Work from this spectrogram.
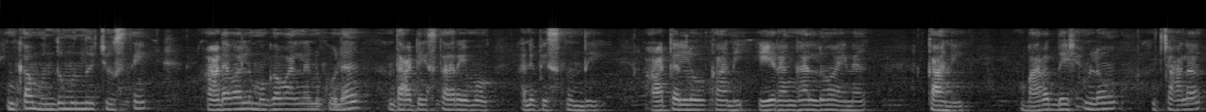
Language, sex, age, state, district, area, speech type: Telugu, male, 18-30, Telangana, Nalgonda, urban, spontaneous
